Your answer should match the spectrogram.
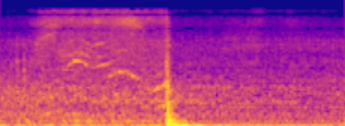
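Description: The Smart car's small petrol engine idling, a steady low rumble heard inside the cabin. A few faint squeaks come in the first second, and a single sharp thump just past a second in is the loudest sound.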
